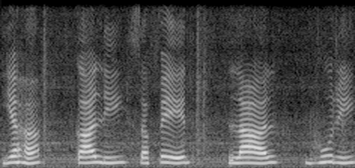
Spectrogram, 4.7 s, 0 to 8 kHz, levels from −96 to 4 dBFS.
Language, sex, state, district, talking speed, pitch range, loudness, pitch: Hindi, female, Madhya Pradesh, Dhar, 65 wpm, 255-280 Hz, -15 LUFS, 265 Hz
